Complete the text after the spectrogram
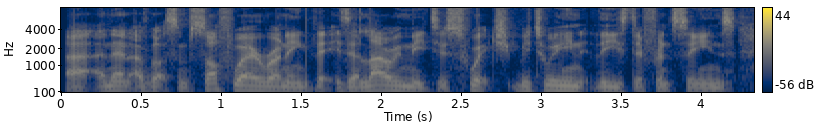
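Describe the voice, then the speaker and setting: A middle-aged man with a British accent runs a live-streamed workshop, chatting loosely and pausing often on "uh". His voice sits fairly low, and the sound is dry and close, with no room echo. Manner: relaxed, conversational, many "uh" fillers, greets chat viewers. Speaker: workshop host and tech presenter. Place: home studio.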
